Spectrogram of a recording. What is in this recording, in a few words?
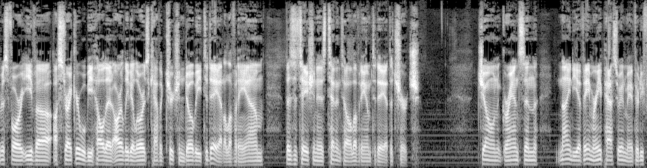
Funeral Announcements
